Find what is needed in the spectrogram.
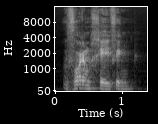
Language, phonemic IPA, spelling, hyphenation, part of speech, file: Dutch, /ˈvɔrm.ɣeː.vɪŋ/, vormgeving, vorm‧ge‧ving, noun, Nl-vormgeving.ogg
- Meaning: design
